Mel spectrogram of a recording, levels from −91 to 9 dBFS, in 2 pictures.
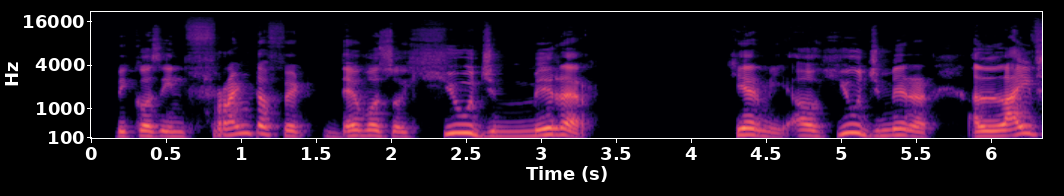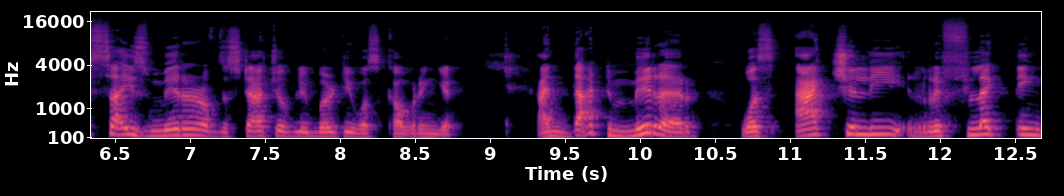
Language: English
